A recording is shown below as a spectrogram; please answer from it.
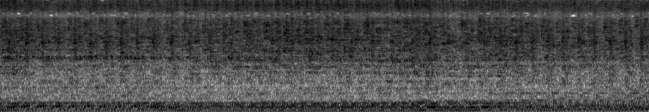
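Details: Truck engine idling rough with an uneven low rattle under the exhaust; knock at idle but not in drive or reverse; torque converter bolts checked tight; owner suspects a snapped rod, not confirmed.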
